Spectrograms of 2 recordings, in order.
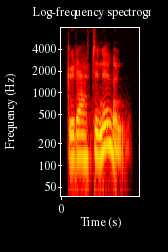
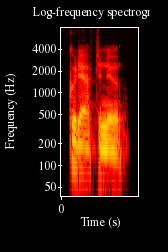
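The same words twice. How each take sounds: First: Smiling good afternoon; happy tone. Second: Lower, sad good afternoon. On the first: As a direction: say it with a smile in the voice. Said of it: "Make a happy face and say". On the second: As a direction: let it drop, with a sad face. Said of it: "now make a sad face". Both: Shown as a demonstration.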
